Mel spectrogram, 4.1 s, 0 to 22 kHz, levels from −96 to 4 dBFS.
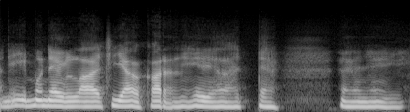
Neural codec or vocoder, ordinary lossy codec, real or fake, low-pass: autoencoder, 48 kHz, 32 numbers a frame, DAC-VAE, trained on Japanese speech; none; fake; 19.8 kHz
